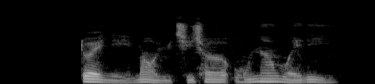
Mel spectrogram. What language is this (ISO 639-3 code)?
zho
